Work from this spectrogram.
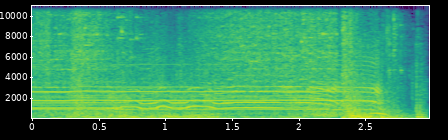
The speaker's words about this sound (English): because, as I said before, the plane was crashing.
